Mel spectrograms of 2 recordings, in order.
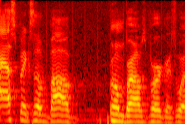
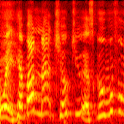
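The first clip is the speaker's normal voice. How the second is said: higher, puzzled Homer asking; a hint of a clueless dad; lightly voiced Homer; 11 semitones higher than usual. Retelling Homer's question, higher and puzzled. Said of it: "he's like".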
